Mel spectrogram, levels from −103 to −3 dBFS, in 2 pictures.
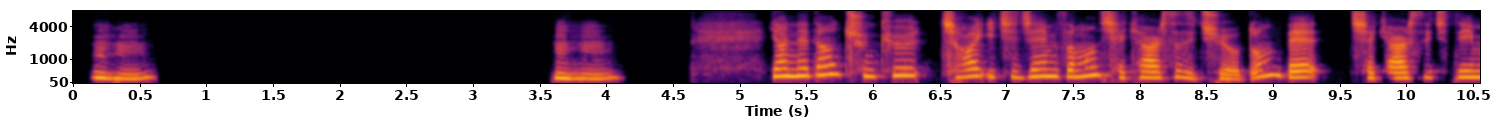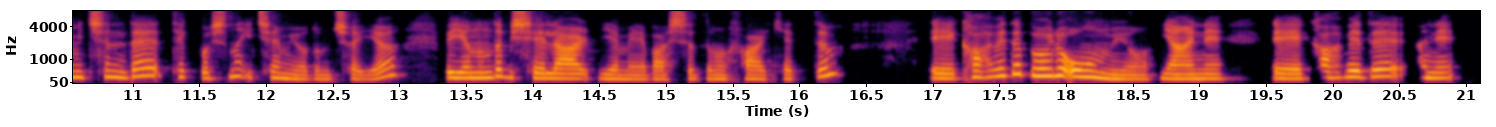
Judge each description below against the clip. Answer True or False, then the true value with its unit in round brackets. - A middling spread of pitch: False (6.1 semitones)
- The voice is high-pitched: True (235 Hz)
